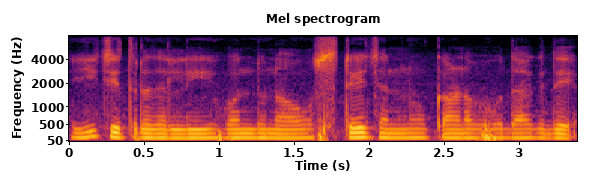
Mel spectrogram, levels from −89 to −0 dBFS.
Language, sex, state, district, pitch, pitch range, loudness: Kannada, male, Karnataka, Koppal, 125 Hz, 120-125 Hz, -16 LUFS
